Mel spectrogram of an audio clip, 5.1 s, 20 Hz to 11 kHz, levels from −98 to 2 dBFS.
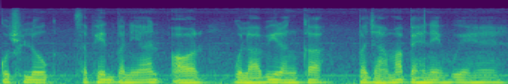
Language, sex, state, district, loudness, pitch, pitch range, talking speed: Hindi, male, Uttar Pradesh, Lalitpur, -15 LUFS, 95 Hz, 90-100 Hz, 140 wpm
